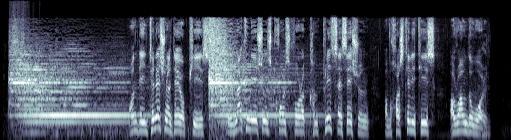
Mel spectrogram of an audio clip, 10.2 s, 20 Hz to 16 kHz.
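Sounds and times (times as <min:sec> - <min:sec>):
peace bell struck for the International Day of Peace: 0:00.2 - 0:03.6, 0:04.2 - 0:07.2
speech: 0:02.6 - 0:09.8.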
